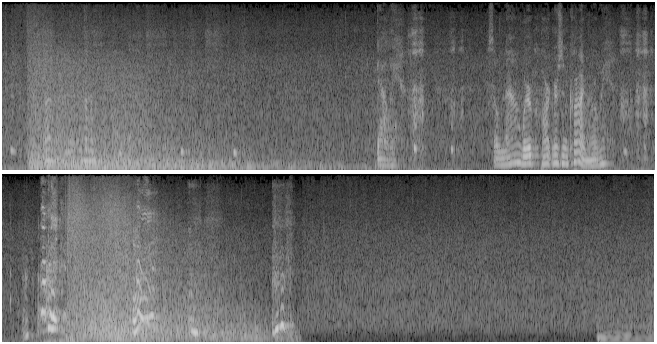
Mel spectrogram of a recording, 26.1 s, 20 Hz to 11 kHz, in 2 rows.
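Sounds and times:
heavy rain: 0.0 - 26.1
loud rolling crash of thunder: 0.5 - 7.2, 14.1 - 18.5
speech: 7.5 - 8.1, 9.8 - 12.2, 15.7 - 16.1.

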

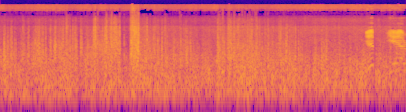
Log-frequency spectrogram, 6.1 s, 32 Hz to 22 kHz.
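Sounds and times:
strong wind blowing across the microphone at sea: 0.0 - 6.0.

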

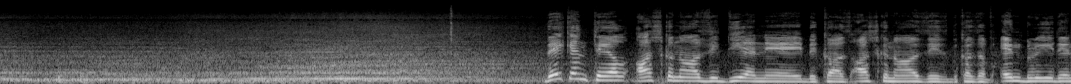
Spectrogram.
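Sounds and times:
large truck engine rumbling and revving as it passes: 0.0 - 10.6
speech: 5.5 - 10.6.

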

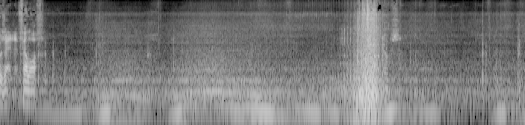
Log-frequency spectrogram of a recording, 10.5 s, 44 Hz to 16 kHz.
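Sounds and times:
speech: 0.0 - 1.1, 7.9 - 8.1
car engine revving pulling away in third gear up a hill: 1.1 - 10.5.

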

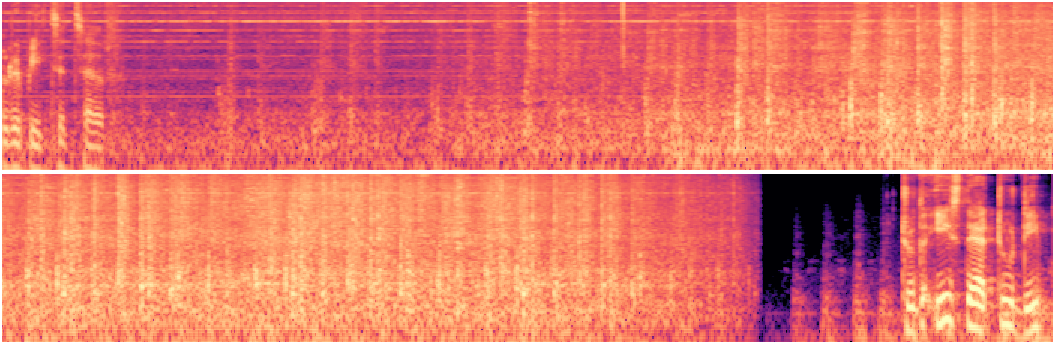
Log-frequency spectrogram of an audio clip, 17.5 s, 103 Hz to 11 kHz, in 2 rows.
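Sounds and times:
speech: 0.0 - 1.1, 16.3 - 17.5
coal train hauled by a locomotive rumbling on rails: 0.0 - 17.5
coal train wheels clickety-clack over rail joints: 1.8 - 15.1.

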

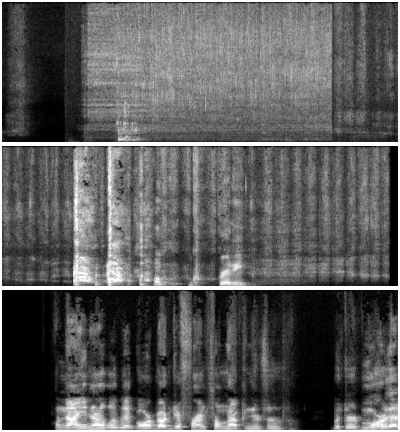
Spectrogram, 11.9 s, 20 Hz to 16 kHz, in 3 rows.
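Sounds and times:
bathroom noise: 0.0 - 7.8
teeth brushed with a new toothbrush in a bathroom: 3.2 - 7.9
speech: 4.9 - 6.6, 8.5 - 11.8.

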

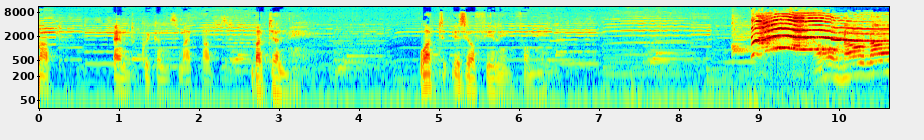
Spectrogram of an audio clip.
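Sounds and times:
speech: 0.9 - 3.4, 4.8 - 6.5, 10.0 - 10.6
loud shrill scream sound effect: 8.9 - 10.6.

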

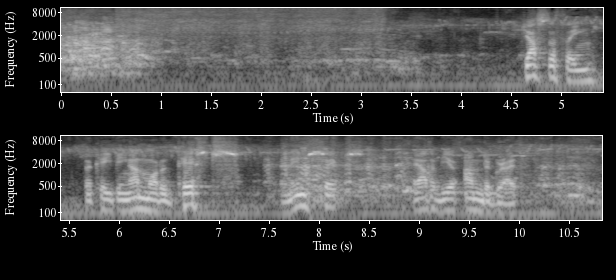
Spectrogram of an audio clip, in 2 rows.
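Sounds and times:
laughter: 0.0 - 4.4, 7.0 - 10.8
aerosol garden spray hissing: 0.4 - 3.5
speech: 4.6 - 10.3.

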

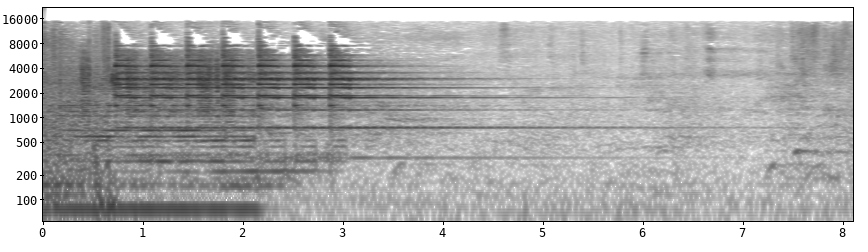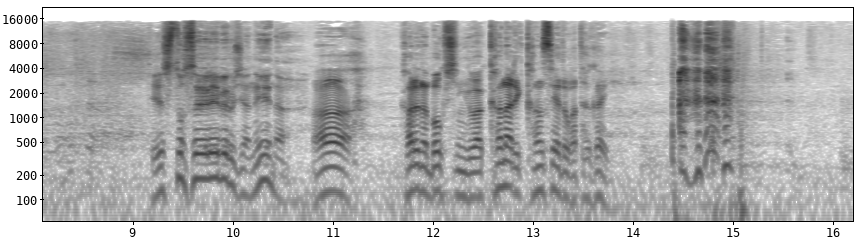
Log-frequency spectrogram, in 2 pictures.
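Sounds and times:
boxing match gong clanging: 0.0 - 7.0
speech: 9.2 - 15.2.

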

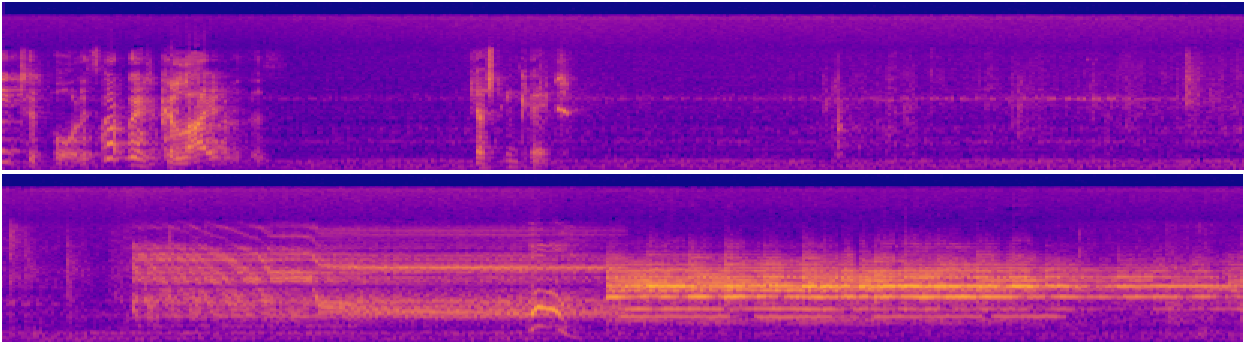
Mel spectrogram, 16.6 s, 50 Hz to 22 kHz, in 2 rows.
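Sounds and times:
speech: 0.0 - 1.8, 3.1 - 3.9
electronic computer collision alarm blaring: 9.2 - 16.5.

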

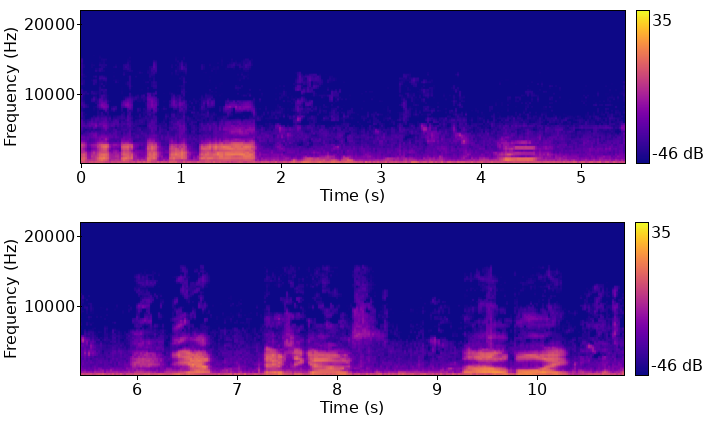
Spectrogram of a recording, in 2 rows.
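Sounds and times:
laughter: 0.0 - 3.5
steady low rumble: 0.0 - 10.8
speech: 0.2 - 0.9, 6.4 - 8.4, 9.2 - 10.8
faint bird calls: 3.2 - 6.1
harsh strained squawk from a bird possibly a duck: 4.1 - 4.8.

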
